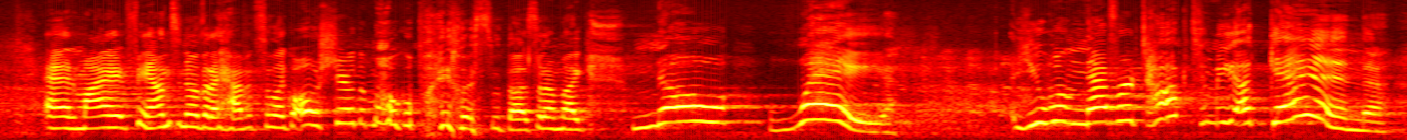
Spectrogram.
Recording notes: a keynote speech I gave during the Growth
